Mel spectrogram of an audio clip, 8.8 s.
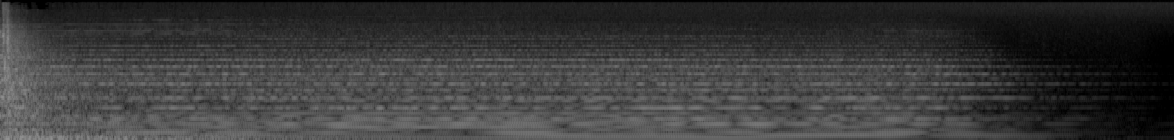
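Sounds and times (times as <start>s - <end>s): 
ambient combat end music: 0.0s - 6.8s.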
